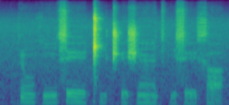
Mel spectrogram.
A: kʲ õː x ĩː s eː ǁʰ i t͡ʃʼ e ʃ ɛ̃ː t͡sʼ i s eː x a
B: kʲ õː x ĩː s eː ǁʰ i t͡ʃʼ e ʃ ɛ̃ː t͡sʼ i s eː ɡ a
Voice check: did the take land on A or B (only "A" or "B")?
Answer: A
